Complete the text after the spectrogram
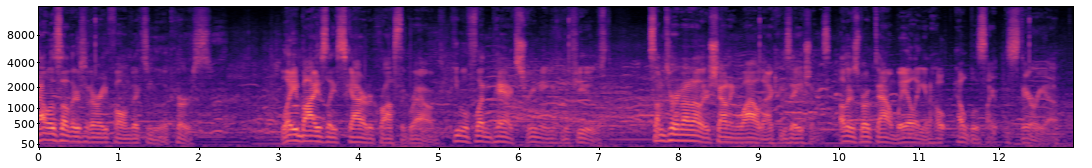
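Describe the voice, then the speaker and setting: Give me a low-voiced man reading game text aloud on stream, with game music underneath. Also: animated, moderate pace, a crowd in the background. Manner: casual asides with swearing between read lines. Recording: game music playing behind.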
